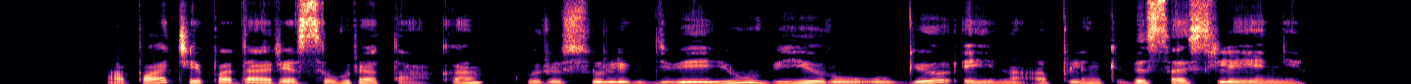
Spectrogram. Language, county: Lithuanian, Utena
